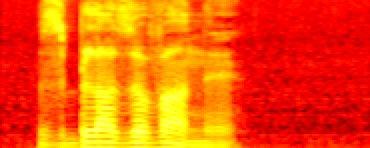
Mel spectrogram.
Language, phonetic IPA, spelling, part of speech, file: Polish, [ˌzblazɔˈvãnɨ], zblazowany, adjective, Pl-zblazowany.ogg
